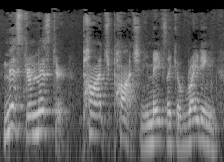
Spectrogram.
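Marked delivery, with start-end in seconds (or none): 0.1-2.1 put-on higher, pleading child's voice; eager little kid. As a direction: tug at him like an excited kid begging. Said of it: "and he goes".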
